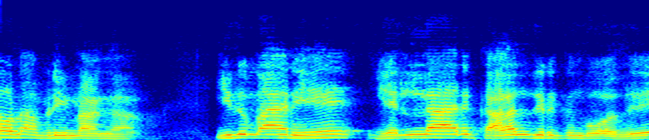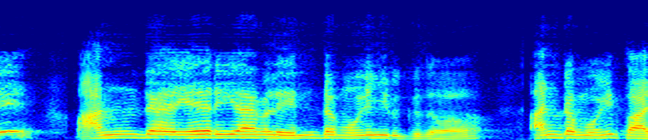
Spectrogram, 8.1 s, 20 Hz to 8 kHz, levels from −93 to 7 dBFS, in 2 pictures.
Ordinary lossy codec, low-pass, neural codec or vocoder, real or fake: none; 7.2 kHz; codec, 44.1 kHz, 2.6 kbps, DAC; fake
